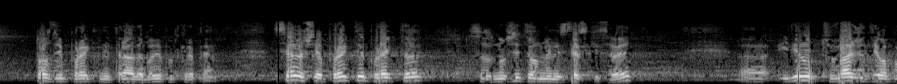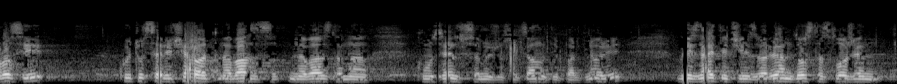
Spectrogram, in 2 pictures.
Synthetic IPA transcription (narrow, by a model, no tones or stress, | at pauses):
t̪ɔzipɾoɛk̚t̪nɛt̪ɾʲavəd̪ɐbɤd̪ɛpot̪kɾɛpɛn | slɛd̪vəʃt̪ijəpɾoɛk̚t̪ɛpɾoɛk̚t̪əsəzvnosit̪ɛlˠnminist̪ɛɾsk̟isɐvɛt̪̚ | ɛd̪inot̪vaʒnit̪ɛvɐpɾɔsi | koit̪ʊsɛɾɛʃa̰vət̪nɐbaznɐbazət̪ənɐ | konsɛnsʊ̥səmɛʒd̪usot̪sialˠnit̪ɛpɐɾt̪nʲɔɾi | vizna̰ɛt̪ɛt͡ʃɛizvɐɾvʲand̪ɔst̪əslˠɔʒɛn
